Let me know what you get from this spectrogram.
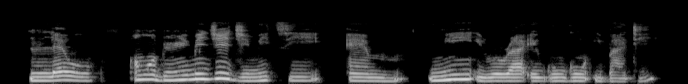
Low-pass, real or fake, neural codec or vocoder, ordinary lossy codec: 7.2 kHz; real; none; none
